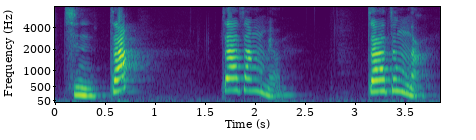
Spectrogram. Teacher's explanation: the double consonant sound, it's louder, it's more high in tone, and it's more empathized.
